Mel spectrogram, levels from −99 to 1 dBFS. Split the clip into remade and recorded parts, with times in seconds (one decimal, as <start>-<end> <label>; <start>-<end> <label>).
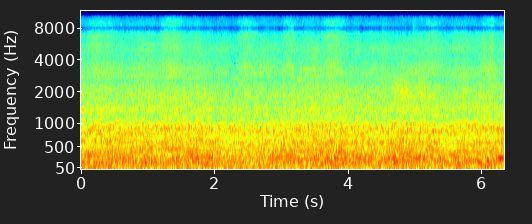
0.0-2.1 remade; 2.1-5.5 recorded; 5.5-6.4 remade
